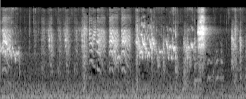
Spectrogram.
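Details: Budgerigar breeding pair in a colony; high scratchy chattering and chirps, ending with a louder sharp squawk.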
